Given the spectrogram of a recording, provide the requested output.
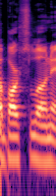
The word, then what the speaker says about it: Barcelona: And no, that's not just my lisp, that's how Barcelona is actually pronounced.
